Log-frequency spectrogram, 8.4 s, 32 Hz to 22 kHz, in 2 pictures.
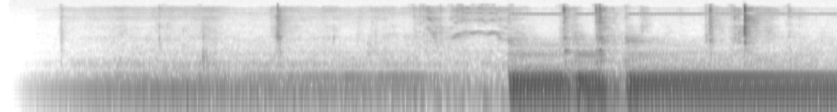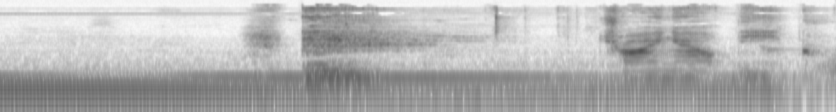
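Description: Gretsch G2220 Junior Jet II short-scale electric bass played through a Fender Rumble 200 bass amp: a low note rings, then a louder note is plucked about two and a half seconds in, plucked again, and left to ring and slowly fade. A man's voice speaks briefly over the ringing note near the end.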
